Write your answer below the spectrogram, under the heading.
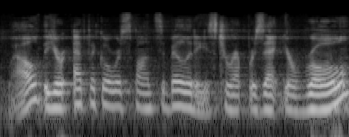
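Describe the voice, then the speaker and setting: A woman's very deep, low voice with an American accent and ordinary pitch variation, over noticeable background noise. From Brooklyn, New York. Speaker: conference speaker; bereavement trainer. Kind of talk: conference talk. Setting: stage with audience.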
